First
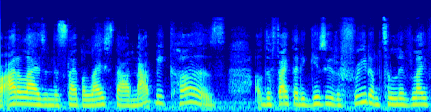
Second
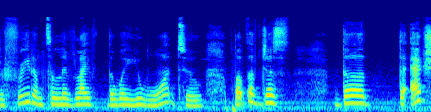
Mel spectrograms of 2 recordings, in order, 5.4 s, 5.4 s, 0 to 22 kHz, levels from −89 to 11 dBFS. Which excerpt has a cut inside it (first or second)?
second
